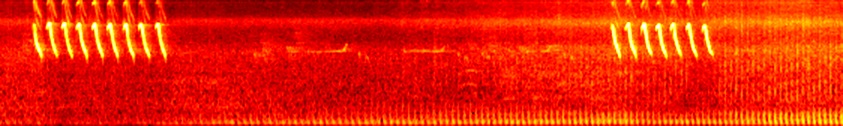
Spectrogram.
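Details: Singing young cinereous tit, meant to coax lazy birds to sing, delivers two rapid high trills a few seconds apart against a loud, droning low-pitched background noise.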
